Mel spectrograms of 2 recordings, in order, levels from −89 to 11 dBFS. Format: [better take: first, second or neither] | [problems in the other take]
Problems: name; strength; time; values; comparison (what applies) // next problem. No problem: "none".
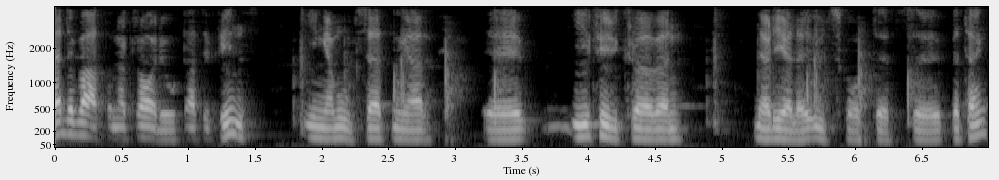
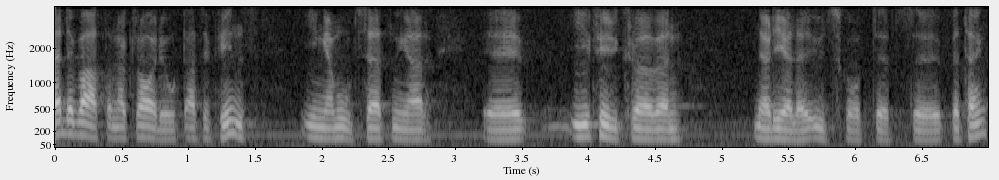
second | noise reduction (classical method log-MMSE)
